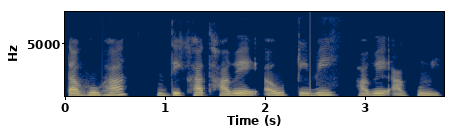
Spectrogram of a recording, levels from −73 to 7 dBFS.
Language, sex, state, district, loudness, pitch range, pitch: Chhattisgarhi, female, Chhattisgarh, Jashpur, -20 LUFS, 180-210 Hz, 190 Hz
